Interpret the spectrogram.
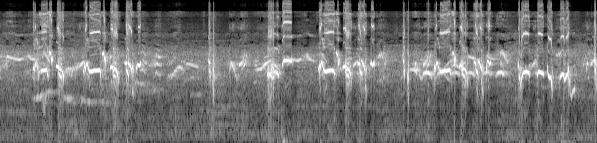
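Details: Oriental magpie-robin (kacer) from Indonesia singing 'gacor door': fast, dense strings of looping whistles and sharp clicking chips in energetic bursts, separated by a few brief pauses.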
